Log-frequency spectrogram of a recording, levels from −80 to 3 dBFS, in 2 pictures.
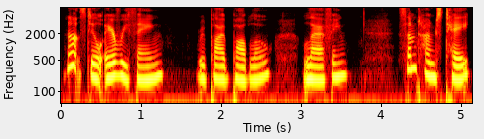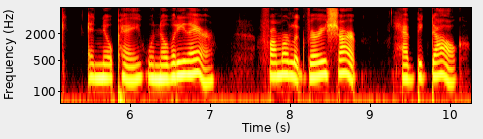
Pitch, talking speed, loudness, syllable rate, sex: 210 Hz, 125 wpm, -17 LUFS, 4.7 syllables/s, female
